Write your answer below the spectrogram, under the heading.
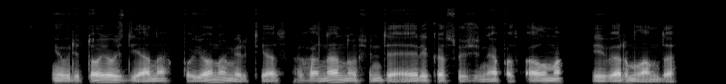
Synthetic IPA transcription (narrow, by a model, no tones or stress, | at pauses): jɛʊɾʲiːt̪oːjoːsd̪ʲiɛnɑpoːjoːnoːmʲɪɾʲt̪ʲiɛsɣɐnɐnʊsʲʊnʲt̪ʲḛʔɛɾʲɪkɐsʊʒʲɪnʲɛpɐsɐlˠmɐ | ɪʋʲɛɾmlˠɐnd̪ɐ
